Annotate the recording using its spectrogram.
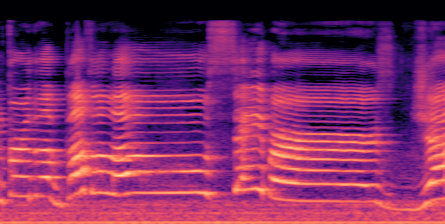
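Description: A high voice singing long held notes in three phrases without instruments, the last note sliding down near the end.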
